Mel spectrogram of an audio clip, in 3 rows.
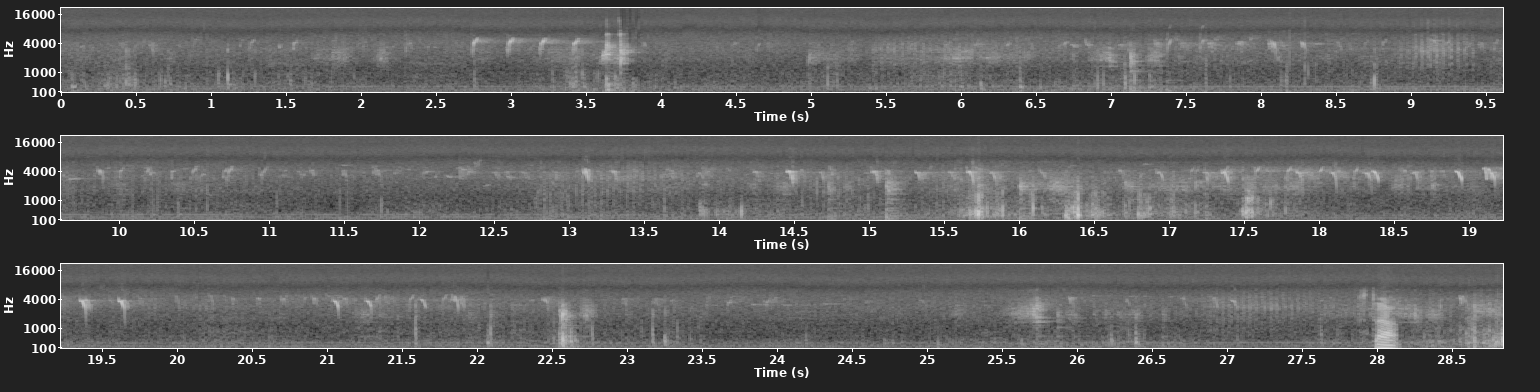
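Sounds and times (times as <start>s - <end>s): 
birds chirping while drinking at a creek in a hollow among trees: 0.0s - 28.8s
steady low outdoor rumble: 0.0s - 28.8s
speech: 28.0s - 28.2s.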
